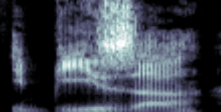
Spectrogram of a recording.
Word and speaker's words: Ibiza: So like I think the interesting part with Ibiza is like it's set pronounced Ebiza, but in Spain, everyone says IA because, you know, the Z's are like th's.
